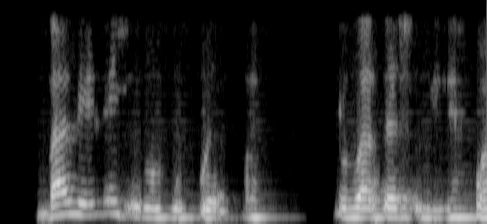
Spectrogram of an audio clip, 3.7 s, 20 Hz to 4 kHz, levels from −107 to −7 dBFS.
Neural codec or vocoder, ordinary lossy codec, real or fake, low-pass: codec, 16 kHz, 16 kbps, FunCodec, trained on LibriTTS, 50 frames a second; none; fake; 3.6 kHz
